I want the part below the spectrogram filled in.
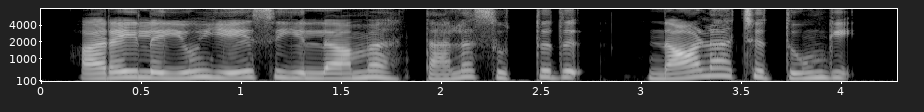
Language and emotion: Tamil, sad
